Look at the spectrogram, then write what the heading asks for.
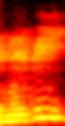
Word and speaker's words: Neville: ¿Sabéis que se escribe Neville? que se pronuncia más o menos Nevil, Orman Neville.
